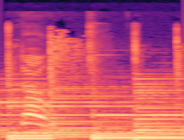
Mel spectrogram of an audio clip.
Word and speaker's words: doubt: Number 8, doubt, B is the silent letter.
